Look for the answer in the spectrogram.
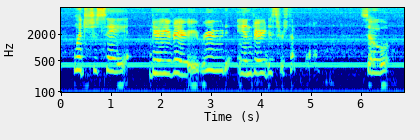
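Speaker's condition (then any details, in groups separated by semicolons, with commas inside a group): Cerebral palsy; infant ventilator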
